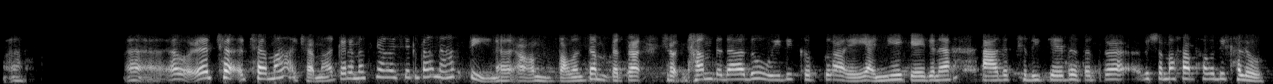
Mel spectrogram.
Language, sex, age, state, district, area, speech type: Sanskrit, female, 45-60, Kerala, Kottayam, rural, conversation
